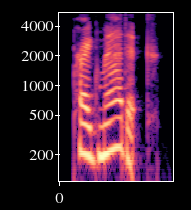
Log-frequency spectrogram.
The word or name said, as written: pragmatic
